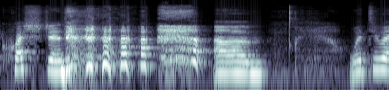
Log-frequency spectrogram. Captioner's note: laughs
